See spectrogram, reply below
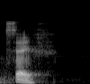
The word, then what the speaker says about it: Saiph: How do you pronounce that? Safe? – Let's see. – Safe. – S-A-I-P-H. – Safe. – Sipe? Sipe? Let's go safe. – Safe. Safe. – Sure. – It's safe.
